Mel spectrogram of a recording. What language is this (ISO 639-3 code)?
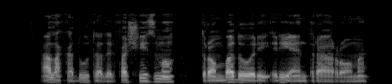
ita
